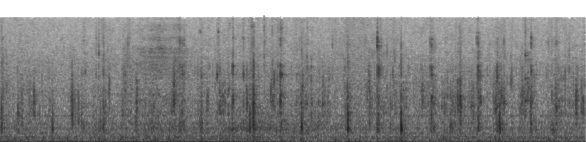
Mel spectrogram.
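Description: Close-miked chewing of a mouthful of spicy boneless chicken-feet pressed meat: a run of irregular quick mouth clicks and smacks.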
